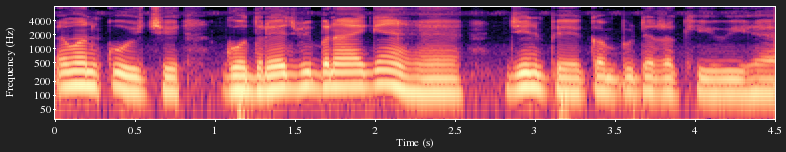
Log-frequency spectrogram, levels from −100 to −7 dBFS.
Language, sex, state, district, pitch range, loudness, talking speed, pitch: Hindi, male, Jharkhand, Garhwa, 115-150 Hz, -15 LUFS, 145 wpm, 125 Hz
